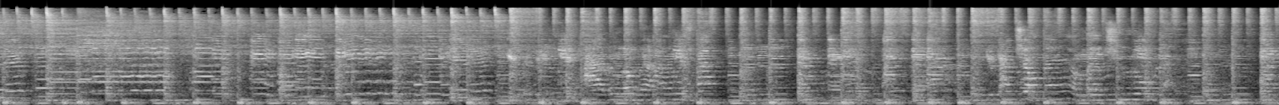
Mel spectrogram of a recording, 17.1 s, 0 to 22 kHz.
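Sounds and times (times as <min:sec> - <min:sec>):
drum kit beat: 0:00.0 - 0:17.0
electric guitars: 0:00.0 - 0:17.0.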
